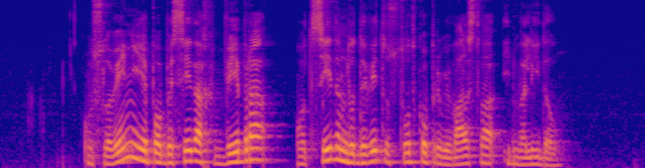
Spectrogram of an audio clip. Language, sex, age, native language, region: Slovenian, male, 18-29, Slovenian, Central Slovenia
